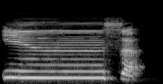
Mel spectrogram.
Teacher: Sa adalah huruf yang saya beritahu tadi, sebutan huruf ikhfa tadi tu. Okey, kita jangan tebalkan sebab sa tu adalah huruf istifal, huruf nipis.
